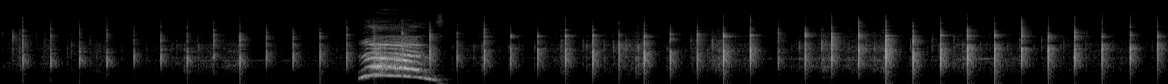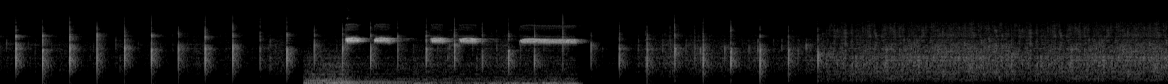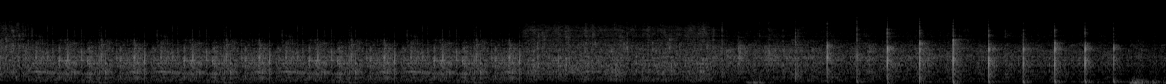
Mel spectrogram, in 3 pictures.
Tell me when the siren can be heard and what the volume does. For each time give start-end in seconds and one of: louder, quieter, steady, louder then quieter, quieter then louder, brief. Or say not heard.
not heard.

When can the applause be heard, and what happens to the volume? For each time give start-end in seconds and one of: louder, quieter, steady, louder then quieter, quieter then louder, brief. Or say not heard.
0.0-34.9 louder then quieter.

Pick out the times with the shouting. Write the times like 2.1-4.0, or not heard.
3.5-4.5.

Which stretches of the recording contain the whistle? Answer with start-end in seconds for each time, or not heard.
14.7-17.4.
